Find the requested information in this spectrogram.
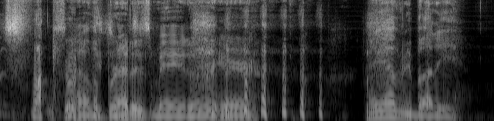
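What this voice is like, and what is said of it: Impression of a co-host's voice. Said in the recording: “that's my impression of Dirk ... He's pretty spot on ... That was pretty good”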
